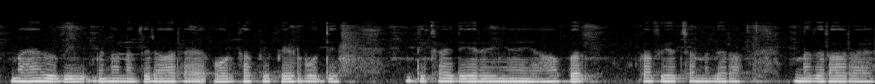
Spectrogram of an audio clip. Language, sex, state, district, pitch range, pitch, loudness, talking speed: Marwari, male, Rajasthan, Nagaur, 130-140 Hz, 135 Hz, -17 LUFS, 165 wpm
